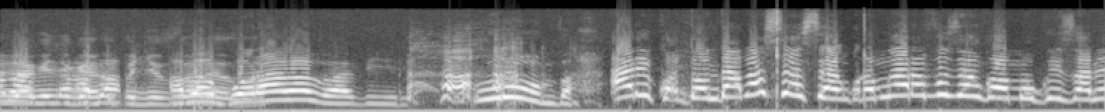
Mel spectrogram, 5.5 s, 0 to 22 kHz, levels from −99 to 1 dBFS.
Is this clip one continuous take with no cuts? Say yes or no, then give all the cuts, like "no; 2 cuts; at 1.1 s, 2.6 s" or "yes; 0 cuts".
no; 1 cut; at 2.1 s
